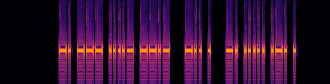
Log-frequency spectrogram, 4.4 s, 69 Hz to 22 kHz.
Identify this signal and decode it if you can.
Morse code, heard as a keyed tone, about 40 wpm, 700 Hz. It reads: NO4Q DE N5RE
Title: USA Callsign DE Callsign - 4 Characters - 40wpm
